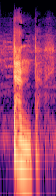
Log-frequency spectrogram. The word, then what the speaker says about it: tanta: Tanta, que se pronuncia con la primera sílaba en el paladar, y es el pan común.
